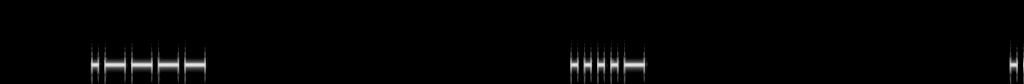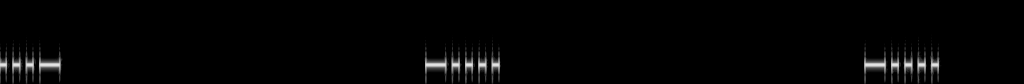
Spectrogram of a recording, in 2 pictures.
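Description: Morse code, heard as a keyed tone, about 18 wpm, spaced as for 2 wpm, 920 Hz. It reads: 14466
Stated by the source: Morse code lesson teaching digits 1, 4 and 6, from SP9MOA, Niepołomicki Klub Krótkofalowców (Poland) amateur radio club.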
